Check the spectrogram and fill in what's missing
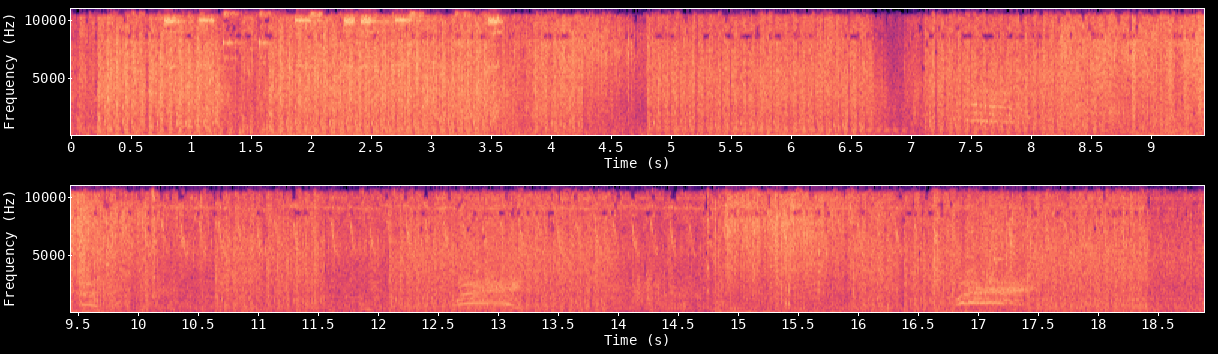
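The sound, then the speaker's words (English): Dense, loud gunfire in a film battle scene, with rapid machine-gun bursts and scattered shots as a soldier keeps shooting to hold off the enemy while others board a rescue helicopter, layered over the heavy thrum of the helicopter, with shouting voices and dramatic battle noise throughout. “still shooting, holding off the enemy while they're getting on the chopper.”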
